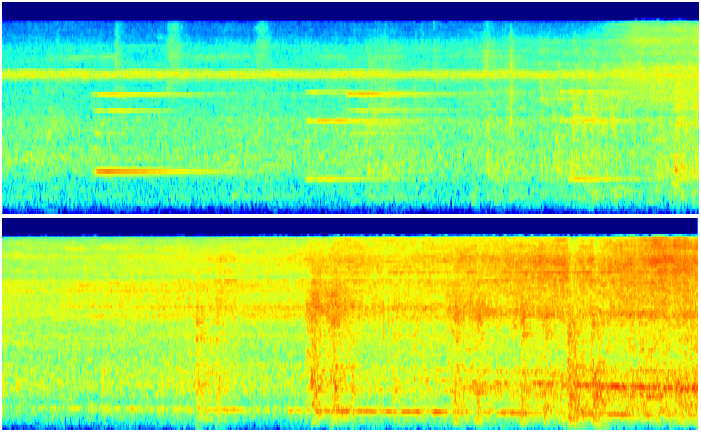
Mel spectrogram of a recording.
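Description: Four-car electric train pulling into the platform and braking: its rumble on the rails grows from about halfway and jumps louder about ten seconds in, with a motor whine that falls steadily in pitch as it slows. Before that, a few short electronic tones sound.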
